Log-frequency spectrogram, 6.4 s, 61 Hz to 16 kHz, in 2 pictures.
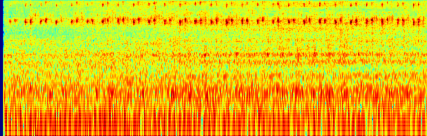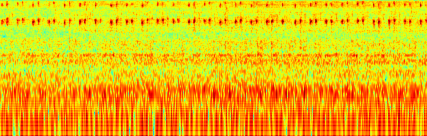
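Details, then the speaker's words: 2000 Honda Accord 3.0 V6 at idle: high chirping squeak pulsing about three times a second as the belt tensioner visibly jumps; bad tensioner letting the belt slip, fix is replacing the tensioner. "so so so if you get a a little squeaking noise right here this right here is the tensionometer and uh tensioner whatever you call it but if your noise it sounds similar to this and you can see as every time they jump that's when it spills so you know to replace this"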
